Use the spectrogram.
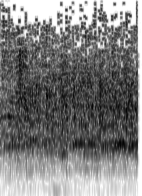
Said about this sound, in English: How about the people clapping? That's how illiterate they are. These people are so ingrained in race that anything you say that the poor black community is suffering, oh my God, yes, let's clap.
